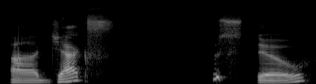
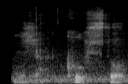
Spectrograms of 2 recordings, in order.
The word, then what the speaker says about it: Jacques Cousteau: Jax Cousteau versus Steve Irwin. Did I pronounce that right? Cousteau, yeah. Jacques Cousteau.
